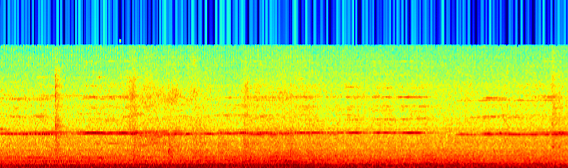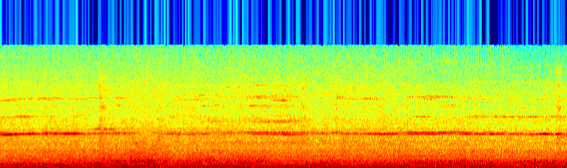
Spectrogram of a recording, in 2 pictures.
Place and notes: West Hollywood, Kalifornien, USA - car wash
santa monica boulevard, west hollywood; car wash, distant traffic, helicopter;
